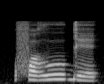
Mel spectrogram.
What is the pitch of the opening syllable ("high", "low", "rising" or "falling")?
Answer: low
